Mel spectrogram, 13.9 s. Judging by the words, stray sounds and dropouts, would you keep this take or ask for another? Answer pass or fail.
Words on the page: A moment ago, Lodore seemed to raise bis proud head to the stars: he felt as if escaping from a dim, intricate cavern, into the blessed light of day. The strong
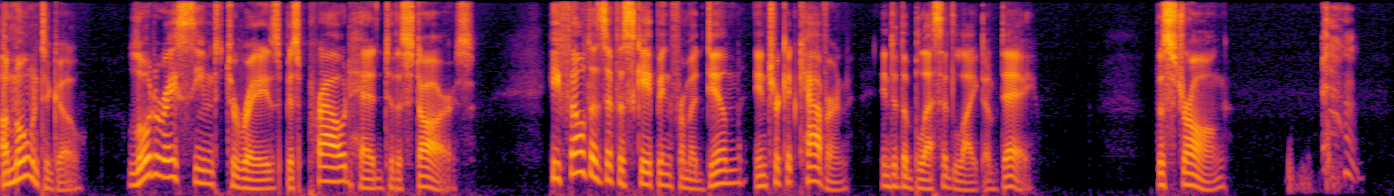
fail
